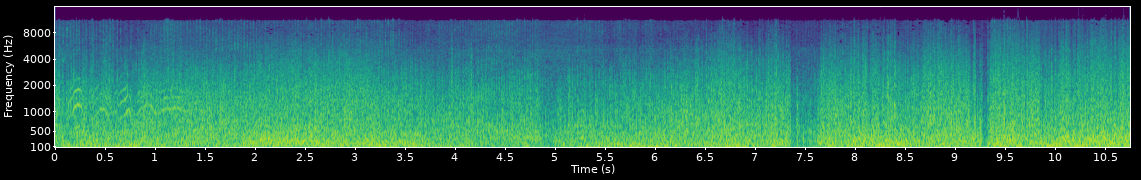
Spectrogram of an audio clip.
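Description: Wind rushing over the microphone of a camera mounted on a moving motorcycle, with the motorcycle's engine running underneath. The noise dips briefly three times.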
